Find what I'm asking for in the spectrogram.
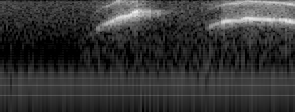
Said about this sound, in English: if I have yeah. a whistle sound effect. Let me check because every like, time they try to talk, it's like blowing a whistle.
